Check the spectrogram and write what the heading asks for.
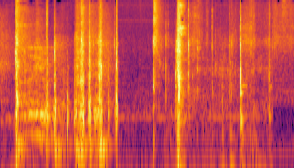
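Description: Sharp airsoft gun shots: several separate snaps at irregular intervals, the loudest about two-thirds of the way through.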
